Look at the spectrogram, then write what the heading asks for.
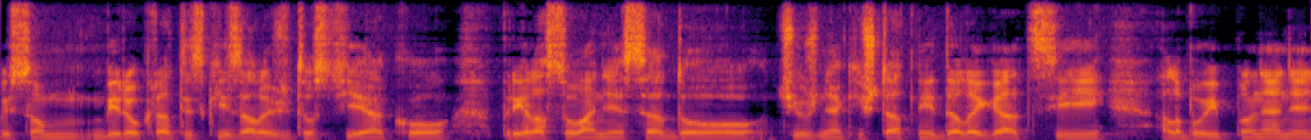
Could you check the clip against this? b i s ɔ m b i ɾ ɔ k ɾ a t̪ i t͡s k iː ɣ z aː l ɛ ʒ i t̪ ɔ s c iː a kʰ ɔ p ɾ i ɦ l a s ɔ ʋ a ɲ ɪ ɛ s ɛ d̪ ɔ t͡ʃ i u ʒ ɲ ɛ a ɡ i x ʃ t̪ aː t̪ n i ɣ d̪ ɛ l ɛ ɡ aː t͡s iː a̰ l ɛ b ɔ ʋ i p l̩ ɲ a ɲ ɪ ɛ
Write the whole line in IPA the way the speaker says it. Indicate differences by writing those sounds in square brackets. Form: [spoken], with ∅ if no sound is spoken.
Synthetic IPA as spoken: b i s ɔ m b i ɾ ɔ k ɾ a t̪ i t͡s k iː ɣ z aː l ɛ ʒ i t̪ ɔ s c iː a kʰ ɔ p ɾ i ɦ l a s ɔ ʋ a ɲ ɪ ɛ s [a] d̪ ɔ t͡ʃ i u ʒ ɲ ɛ a [k] i x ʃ t̪ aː t̪ n i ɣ d̪ ɛ l ɛ ɡ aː t͡s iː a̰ l ɛ b ɔ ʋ i p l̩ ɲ a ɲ ɪ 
